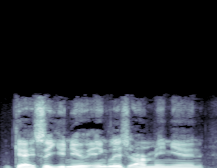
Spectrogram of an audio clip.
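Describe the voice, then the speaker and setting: A man's voice: mid-range voice, fairly quick, no echo. A man from Nigeria interviewing a guest, encouraging and friendly, often restarting his words. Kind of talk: casual conversational interview.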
